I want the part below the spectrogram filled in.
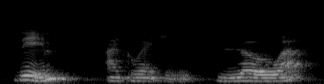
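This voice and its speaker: A woman's dark, mellow voice with very wide pitch swings and audible room echo. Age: 60s. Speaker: face exercise instructor. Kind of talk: tutorial. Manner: animated.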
